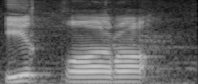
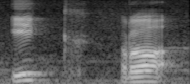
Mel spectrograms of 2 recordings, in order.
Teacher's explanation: Oke, huruf qaf iqra, bukan ikra, tapi iqra. Ya, karena huruf qaf termasuk huruf qalqalah, jadi dipantulkan.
